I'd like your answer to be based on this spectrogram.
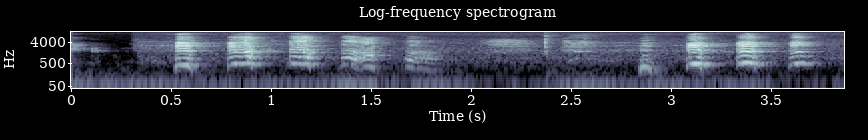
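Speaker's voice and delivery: high, loud burst of laughter. Real, not acted. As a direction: crack up laughing. Laughing at the joke.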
